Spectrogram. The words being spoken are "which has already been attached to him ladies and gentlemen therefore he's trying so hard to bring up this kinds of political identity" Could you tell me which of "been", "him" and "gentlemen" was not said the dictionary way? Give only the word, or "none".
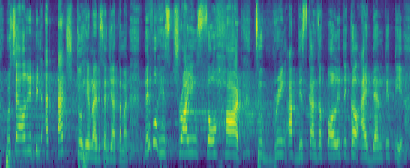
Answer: gentlemen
